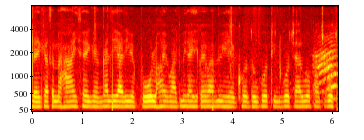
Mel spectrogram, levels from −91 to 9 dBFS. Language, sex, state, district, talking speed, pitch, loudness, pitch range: Bajjika, female, Bihar, Vaishali, 195 wpm, 145 Hz, -20 LUFS, 140-145 Hz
